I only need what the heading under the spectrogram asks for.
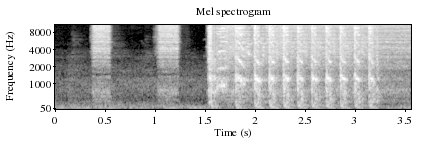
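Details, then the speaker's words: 2006 Toyota Camry 4-cylinder, check engine light on: steady starter cranking with even compression beats but no start; fuel pump suspected, but disconnecting and reconnecting the battery made it start. "So my car a few days ago would just crank and it wouldn't start."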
